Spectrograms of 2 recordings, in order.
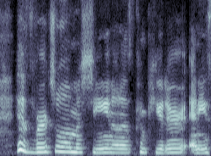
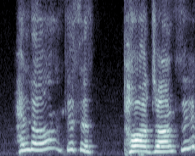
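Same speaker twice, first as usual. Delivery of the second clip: high, put-on Indian accent; 7 semitones higher, 4 dB louder than usual. Describing phone scammers introducing themselves, imitating an Indian accent. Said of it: "with their Indian accent".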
